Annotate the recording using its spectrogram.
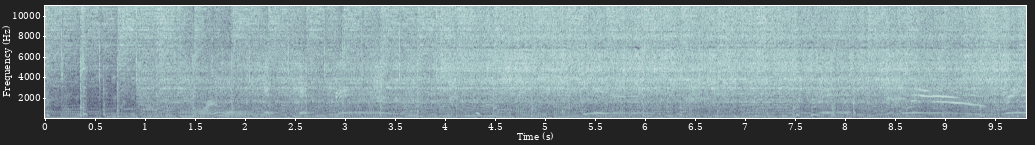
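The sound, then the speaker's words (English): Recorded cat meows played from an app: several short rising-and-falling cries repeated irregularly over a dense, steady background noise, fairly loud, with no clear talking. “Although, those two recordings of cats on the app, they flip over.”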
